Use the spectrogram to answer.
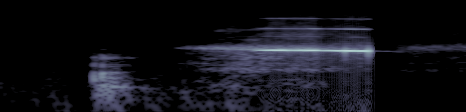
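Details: A Black Scoter of Long Island Sound's sea ducks gives a single plaintive, steady whistle lasting about a second, preceded by a brief soft rustle. Large groups make this call loud and haunting.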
